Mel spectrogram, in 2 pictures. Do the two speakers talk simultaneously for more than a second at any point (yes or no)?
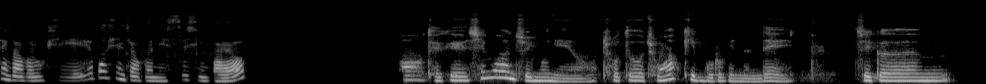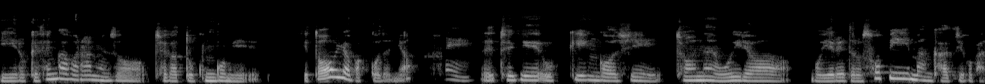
no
